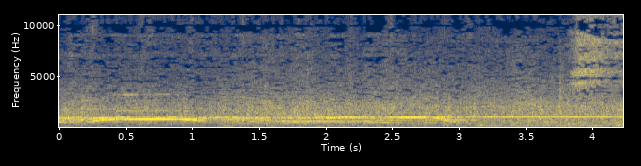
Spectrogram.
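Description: A crowd claps steadily and loudly for several seconds, a dense, sustained wash of applause with a few whistles and cheers rising over it.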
